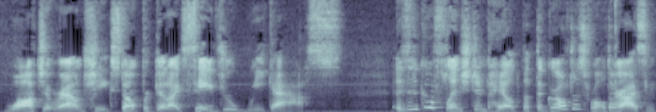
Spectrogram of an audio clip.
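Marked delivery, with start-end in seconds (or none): 0.1-3.3 low, slow snarl; mild snarling bully; snarled threat. Acted. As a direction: snarl it at her. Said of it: "glared at her and snarled".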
